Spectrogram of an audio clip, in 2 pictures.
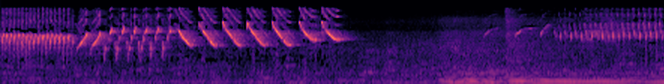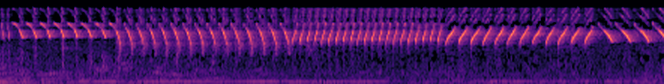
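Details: Caged canary, a singing contest winner, delivering a training song: fast high buzzy trills and rolling repeated notes, a brief pause near the middle, then a long sustained rapid trill to the end.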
